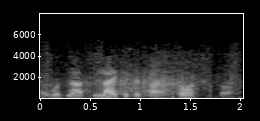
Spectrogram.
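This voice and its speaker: A man's voice: on the low side, expressive, natural voice. Man playing controlling sinister mentalist husband, silky and commanding, tinny noisy vintage radio drama. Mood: silky menace. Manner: commanding, silky, deliberate theatrical delivery. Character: menacing, possessive stage mind reader and controlling husband. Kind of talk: old-time radio thriller acting.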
